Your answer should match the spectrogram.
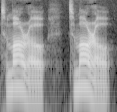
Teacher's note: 注意 tomorrow 那个字母 R，还是要勾舌的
